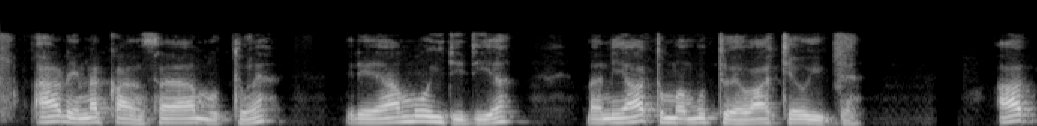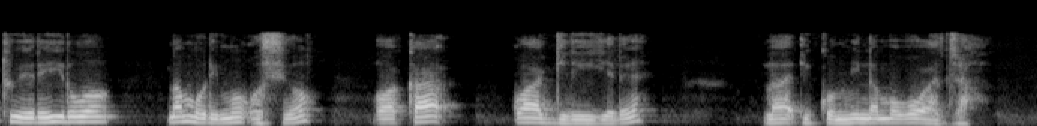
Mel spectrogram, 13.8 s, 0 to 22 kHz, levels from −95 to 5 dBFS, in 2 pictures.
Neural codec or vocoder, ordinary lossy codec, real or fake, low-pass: codec, 16 kHz, 2 kbps, FunCodec, trained on Chinese and English, 25 frames a second; none; fake; 7.2 kHz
